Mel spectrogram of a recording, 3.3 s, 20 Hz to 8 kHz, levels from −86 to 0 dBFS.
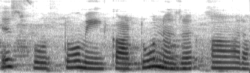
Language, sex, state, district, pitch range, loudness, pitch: Hindi, female, Madhya Pradesh, Umaria, 215-255 Hz, -15 LUFS, 230 Hz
